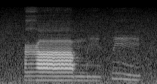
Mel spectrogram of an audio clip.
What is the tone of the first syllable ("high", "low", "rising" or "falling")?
low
